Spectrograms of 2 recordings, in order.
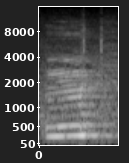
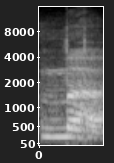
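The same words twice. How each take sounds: First: The M sound is held with no vowel. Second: The M sound has an added vowel after it. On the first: The speaker calls it right. "instead of" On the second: The speaker calls it wrong. "incorrect phonic sounds"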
